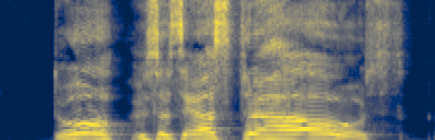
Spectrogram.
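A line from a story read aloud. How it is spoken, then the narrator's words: Called out. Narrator (German): rief Matthias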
